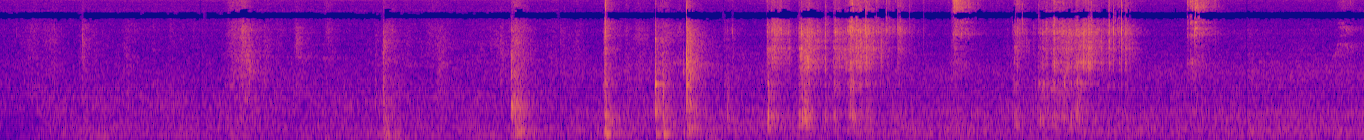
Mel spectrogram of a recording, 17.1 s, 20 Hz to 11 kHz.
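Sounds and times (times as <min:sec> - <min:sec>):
peppercorns rattling in steel jar: 0:09.6 - 0:15.3.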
